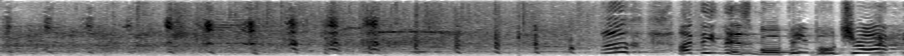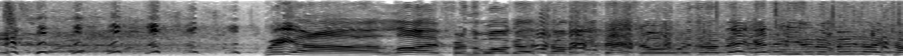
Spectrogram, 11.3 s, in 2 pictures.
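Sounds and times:
audience applause: 0.0 - 4.2, 9.0 - 11.2
laughter: 0.0 - 4.6, 5.3 - 11.2
speech: 4.3 - 11.2.

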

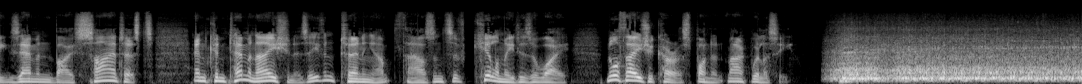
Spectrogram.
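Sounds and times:
speech: 0.0 - 9.3
Fukushima fisherman's fishing boat engine leaving port: 8.2 - 10.8.

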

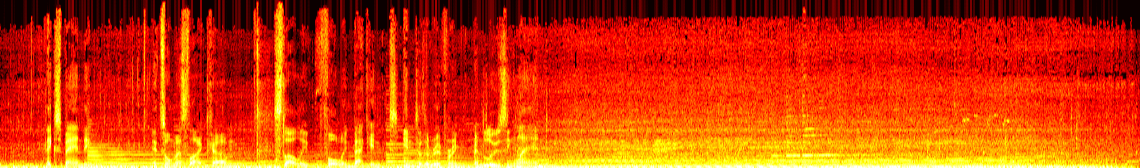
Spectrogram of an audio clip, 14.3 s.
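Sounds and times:
speech: 0.6 - 7.2
boat outboard motor droning on a river: 5.4 - 14.2.

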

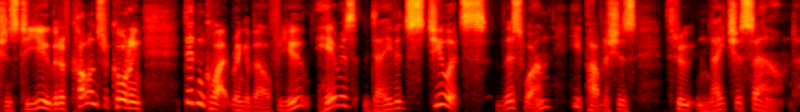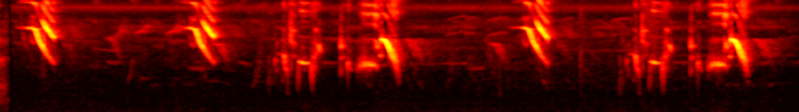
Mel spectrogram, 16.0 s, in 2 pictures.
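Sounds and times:
speech: 0.0 - 8.1
Australasian figbird calls: 8.1 - 15.9.

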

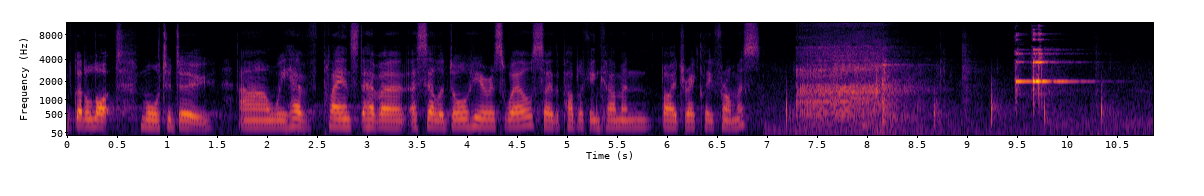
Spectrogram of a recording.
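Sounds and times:
speech: 0.0 - 7.5
glass bottles clinking on a bottling line: 9.5 - 10.4.

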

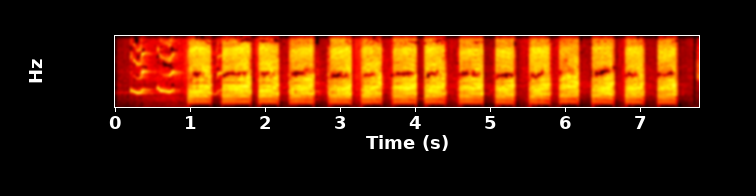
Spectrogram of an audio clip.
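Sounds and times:
fox parrot whistled chirps: 0.0 - 0.9
fox parrot squawking: 0.2 - 7.6.

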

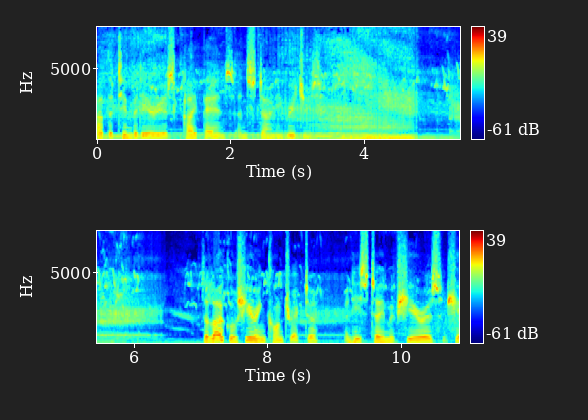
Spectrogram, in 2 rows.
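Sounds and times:
speech: 0.0 - 4.0, 7.0 - 10.8
sheep (wethers) bleating: 5.2 - 6.6, 8.2 - 9.7.

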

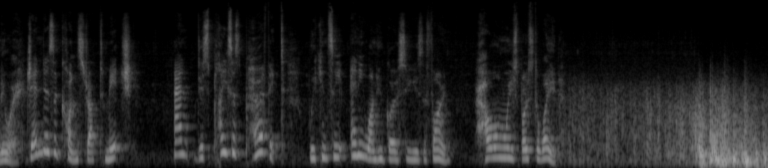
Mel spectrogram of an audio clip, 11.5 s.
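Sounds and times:
speech: 0.0 - 8.9
heavy pouring rain: 0.0 - 11.5
thunder rumbling: 8.3 - 11.5.

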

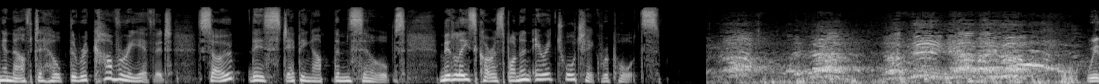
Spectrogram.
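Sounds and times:
speech: 0.0 - 10.9
marching crowd chanting in unison: 7.1 - 10.8.

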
